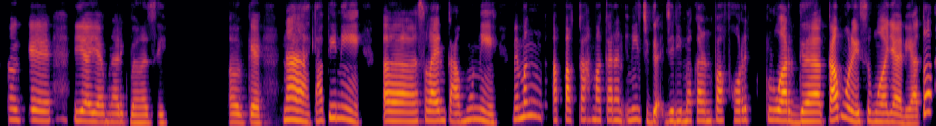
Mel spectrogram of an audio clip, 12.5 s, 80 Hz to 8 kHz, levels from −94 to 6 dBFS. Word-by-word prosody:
Oke, 235 -2 -2 0.3
iya 220 0 +2
iya 200 - 0
menarik 190 0 -5
banget 180 0 -2
sih. 180 - -6 0.9
Oke, 185 -2 -1 0.3
nah 240 -3 +6
tapi 230 +7 -2
nih, 240 -9 -2 0.3
eee, 215 -1 +4
selain 220 0 +3
kamu 210 +1 -2
nih, 210 -6 0 0.3
memang 320 +3 -2 0.2
apakah 240 +1 -2
makanan 235 -1 -3
ini 245 +2 -4
juga 225 -5 -2
jadi 220 +2 -3
makanan 220 0 -2
favorit 230 +1 -2 0.2
keluarga 215 -3 +4
kamu 265 +6 +8
nih 200 - +2
semuanya 200 -1 -1
nih? 165 0 -2
Atau, - - +1
220 Hz, 135 wpm, -24 LUFS, 200-235 Hz, 0.9 s, kamu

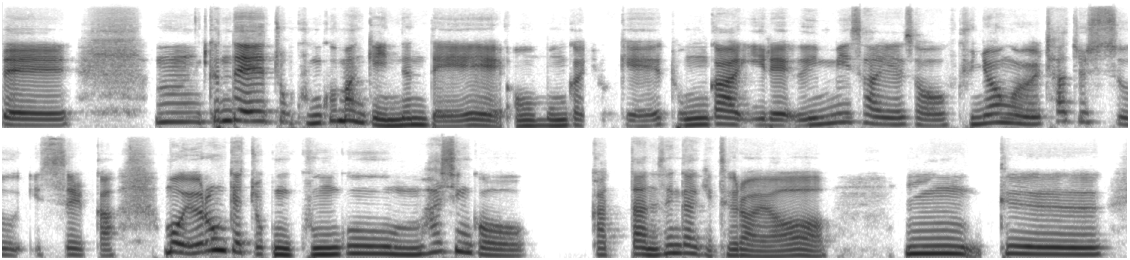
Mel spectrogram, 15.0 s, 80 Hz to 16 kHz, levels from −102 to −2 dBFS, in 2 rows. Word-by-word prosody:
네. 170 -1 +3 0.6
음 265 0 -4
근데 285 -1 +5
좀 265 -3 -13
궁금한 270 +5 +1
게 180 - +1
있는데 160 -2 +1
어 155 0 -1
뭔가 160 +1 -2
이렇게 155 +3 -7
"돈과 185 +2 +2
일의 170 -1 -1
의미 200 +10 -2
사이에서 190 -8 -4
균형을 215 0 -1
찾을 275 +3 -9
수 195 -10 -8
있을까?" 175 -2 -7 0.3
뭐 255 -2 +3
'요런 290 +7 +6
게 265 -3 -2
조금 190 -5 +2
궁금하신 205 +6 +2
것 165 -6 -3 0.4
같다.'는 180 0 0
생각이 220 -6 -2
들어요. 155 -1 -2 0.5
음 215 -2 +3
그 195 -2 +2
190 Hz, 235 characters per minute, -25 LUFS, 170-230 Hz, 0.6 s, 요런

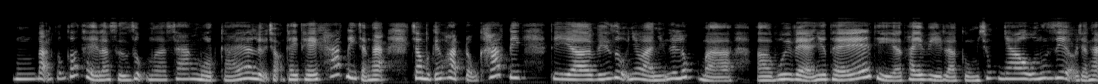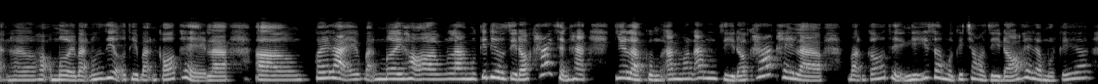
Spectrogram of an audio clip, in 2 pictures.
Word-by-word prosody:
ừm, 245 0 -3
bạn 255 -1 -1
cũng 270 - -9
có 370 - -3
thể 235 - 0
là 210 - 0
sử 215 -2 -3
dụng, 235 0 -4
ơ, 210 0 -4
sang 245 +2 -3
một 200 -3 0
cái 220 +8 -1
lựa 240 -3 +2
chọn - - -3
thay 220 -1 +1
thế 225 0 +2
khác 420 - -3
đi 310 - +3
chẳng 200 -1 -1
hạn, 220 -1 +3 0.3
trong 285 -1 +3
một 250 - +1
cái 255 +2 0
hoạt 285 -3 0
động 190 -4 -6
khác 370 - 0
đi. 310 -2 +1 0.3
Thì, 245 -3 -1
ờ, 220 0 +4
ví 240 +3 0
dụ 310 - -1
như 245 +1 -1
mà 210 -4 +1
những 200 +4 -1
cái 275 - 0
lúc 325 -1 -2
mà, 170 -5 -1 0.2
ờ, 190 0 -1
vui 235 +3 +1
vẻ 205 -7 +3
như 225 +2 +2
thế 230 - +4
thì 195 - 0
thay 225 0 +3
vì 210 -4 0
là 175 -3 -2
cùng 185 0 -4
chúc 285 +8 -5
nhau 255 0 +1
uống 255 +4 0
rượu 285 -7 -2
chẳng 195 0 -3
hạn, 210 -1 -2
ờ, 200 0 -2
họ 225 0 -4
mời 210 -2 +2
bạn 205 +1 0
uống 245 +3 +1
rượu 290 -6 0
thì 235 -2 -1
bạn 215 0 -4
có 225 +4 -1
thể 180 - 0
là, 190 0 +3 0.2
ờ, 205 -1 +3 0.2
quay 285 +1 +2
lại 250 -6 +4
bạn 235 0 -1
mời 250 0 +4
họ 245 -2 +2
làm 250 +1 +2
một 250 - 0
cái 315 - +1
điều 310 -4 +4
gì 255 -2 +1
đó 225 0 +4
khác 480 - +1
chẳng - - 0
hạn, 235 0 +2 0.3
như 290 0 +1
là 220 -6 +5
cùng 215 -2 -1
ăn 235 +4 +1
món 255 +1 -2
ăn 285 0 +1
gì 220 -6 -1
đó 200 +2 -1
khác 415 +5 0
hay 305 -4 +1
là 190 -6 +2 0.3
bạn 215 -2 -3
có 255 +4 -2
thể 285 - -2
nghĩ 225 +8 0
ra 310 -1 0
một 235 -5 0
cái 230 - -2
trò 235 -3 0
gì 195 -1 -1
đó, 185 +2 -1
hay 315 - 0
là 245 - +1
một 195 -3 -2
cái, 230 +5 -3
a, 285 - -4
230 Hz, 285 wpm, -22 LUFS, 210-265 Hz, 0.3 s, là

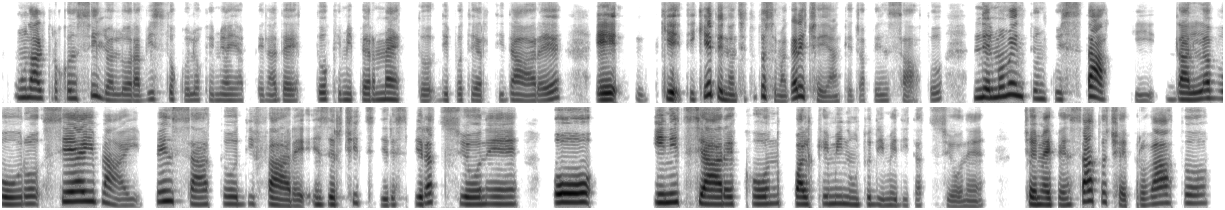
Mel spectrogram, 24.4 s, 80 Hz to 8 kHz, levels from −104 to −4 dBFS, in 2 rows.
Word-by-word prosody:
Un 250 0 -3
altro 235 -2 -3
consiglio 225 +3 -7
allora, 165 -2 -10
visto 195 +3 -14
quello 175 -1 -17
che 170 - -22
mi 170 - -14
hai 170 0 -12
appena 165 -1 -19
detto, 170 +3 -11
che 190 - -21
mi 185 -1 -11
permetto 185 -3 -8
di 175 0 -17
poterti 170 0 -17
dare, 175 +5 -8 0.3
e, 185 +1 +4
mhmm, 165 - -24
chie 200 -2 +4
ti 195 - -15
chiedo 315 - +1
innanzitutto, 200 - -5
se 255 - -6
magari 230 - 0
ci - - -13
hai 140 - -12
anche 150 +2 -19
già 160 +1 -24
pensato: 165 +4 -18 0.3
nel 245 +1 +3
momento 290 0 +3
in 210 -2 -7
cui 200 -2 -12
stacchi 200 - -2
dal 190 0 -1
lavoro, 215 -1 0
se 280 0 +2
hai 285 0 +6
mai 175 -9 -8
pensato 210 -8 -2
di 205 +1 -16
fare 175 -4 -3
esercizi 200 +4 -6
di 175 - -7
respirazione, 205 0 -3 0.3
o 255 +1 +10 0.6
iniziare 220 -5 +4
con 215 +2 -3
qualche 205 +1 +1
minuto 205 -3 -6
di 190 -3 -12
meditazione. 165 -3 -15 0.3
Ci - - -1
hai 195 - +5
mai 190 -1 +2
pensato? 270 +10 +1
Ci 250 - -12
hai 160 - -7
provato? 230 +5 -4
200 Hz, 145 wpm, -21 LUFS, 175-230 Hz, 0.6 s, o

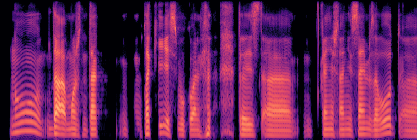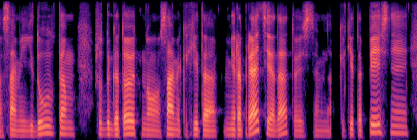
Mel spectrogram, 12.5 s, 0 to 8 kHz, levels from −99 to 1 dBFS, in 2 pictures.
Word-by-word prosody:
Ну 180 -2 -3
да, 125 -1 +8
можно 120 -1 -3
так, 120 +1 +4 0.3
м 125 - -19
м, 120 - -17
так 140 0 +5
и 160 - 0
есть 135 -5 +3
буквально. 115 -2 -3 0.5
То 120 - -1
есть, 115 -2 -1
ам, 105 -2 0 0.3
конечно, 120 -1 -1
они 115 0 -6
сами 125 +1 +1
зовут, 140 +8 -2
а, 100 -2 -7
сами 105 +1 -1
еду 130 +9 -3
там, 130 -2 -1 0.3
что-то 125 -3 -5
готовят, 135 +3 +2
но 110 -3 -5
сами 115 +1 +3
какие-то 110 -2 -2
мероприятия, 120 - +3
да, 120 +7 +1
то 105 - -11
есть 100 -1 -3
именно 100 -2 -15
какие-то 120 -2 -6
песни 155 -2 0
120 Hz, 160 wpm, -24 LUFS, 110-135 Hz, 0.5 s, да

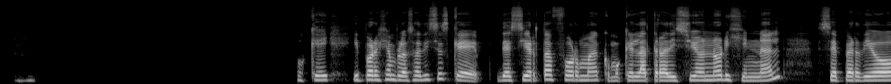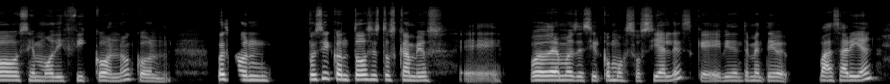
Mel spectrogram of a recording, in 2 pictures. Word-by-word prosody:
Uju. 175 +2 -20 2.6
Okey. 200 +2 -2 0.2
Y 210 - -4
por 215 0 +4
ejemplo, 210 -2 +1
o 190 - -2
sea, 200 +1 -1
dices 245 +4 -5
que 195 -6 +1
de 190 0 +1
cierta 205 +3 +2
forma, 200 -2 0
como 175 -2 -7
que 185 -1 -1
la 180 0 +4
tradición 180 +2 +2
original 200 - 0 0.3
se 190 - -1
perdió, 190 +1 +4
o 195 - +1
se 185 -1 -4
modificó 175 +1 -2
¿no? 205 +9 -5
Con, 150 -8 -5 0.4
pues 235 -2 +5
con, 200 -3 -1 0.3
pues 230 0 +2
sí, 275 -1 +1
con 230 -3 +3
todos 225 +1 +5
estos 215 -2 -3
cambios, 190 -2 0 0.2
eh, - - -10 0.3
podemos 200 0 +5
decir 185 +1 -4
como 195 -1 -3
sociales, 185 - -3
que 475 -1 -4
evidentemente 175 0 -4 0.2
pasarían. 190 - +1
195 Hz, 135 wpm, -20 LUFS, 185-210 Hz, 2.6 s, pues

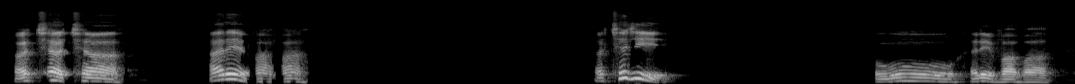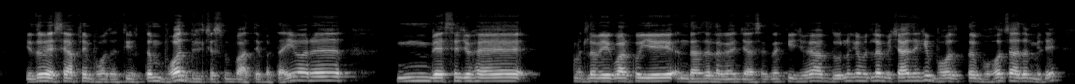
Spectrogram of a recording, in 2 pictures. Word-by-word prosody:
अच्छा-अच्छा। 180 - +3 1.3
अरे 240 +2 +6 0.2
वाह-वाह। 135 +1 -7 3.0
अच्छा 160 - -1
जी! 265 -4 +5 2.3
ओह! 140 -3 -4
अरे 155 - +2
वाह-वाह! 115 -3 -1 0.6
ये 130 - -4
तो 160 - +5
वैसे 155 -1 +5
आपने 155 +2 0
बहुत 120 0 -5
अति 120 +3 -7
उत्तम, 160 +6 0
बहुत 200 - +6
दिलचस्प 135 0 -9
बातें 480 - -3
बताईं - - -3
और 185 -1 +3 0.9
उम, 165 +2 -5
वैसे 160 +1 +4
जो 160 0 +2
है 155 -1 +2 0.9
मतलब 150 +1 -3
एक 150 0 +4
बार 150 -1 +3
को 155 - 0
ये 155 +1 +5
अंदाज़ा 135 0 -2
लगाया 125 -2 -3
जा 115 - -1
सकता 125 +3 -9
है 135 - -9
कि 145 +1 -8
जो 140 - -9
है 160 - +1
आप 160 -1 0
दोनों 145 +4 -3
के 175 - -1
मतलब 175 +2 +1
विचार 165 0 +2
देखिये 175 +5 -3
बहुत 145 +1 -3
हद 145 - -10
तक 150 -1 -2
बहुत 140 +8 -2
ज़्यादा 160 -2 +2
मिले - - -5
150 Hz, 135 wpm, -23 LUFS, 135-165 Hz, 3.0 s, अरे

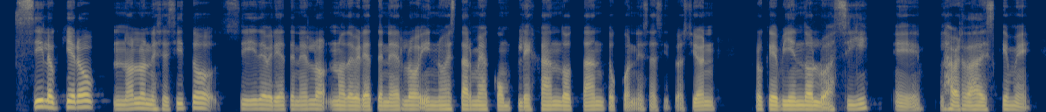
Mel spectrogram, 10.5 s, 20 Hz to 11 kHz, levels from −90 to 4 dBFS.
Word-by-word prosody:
sí 185 +2 +3
lo 165 -3 +5
quiero, 170 +2 +3
no 120 +2 0
lo 145 0 +3
necesito, 140 +4 -1
sí 125 -1 -4
debería 115 -2 +1
tenerlo, 120 0 -1
no 115 -1 0
debería 110 -2 +3
tenerlo 110 +2 +1
y 110 - +1
no 115 +1 0
estarme 115 -1 +1
acomplejando 110 0 0
tanto 110 +1 -2
con - - -5
esa - - -6
situación. 110 +1 -3 0.3
Creo 115 - -2
que 115 0 +5
viéndolo 115 -1 +4
así, 125 +6 -3 0.2
eh, 95 -5 -3 0.2
la - - -3
verdad 110 +1 +2
es 105 0 -4
que 120 - -2
me, 105 -5 -3
115 Hz, 170 wpm, -23 LUFS, 110-125 Hz, 0.3 s, lo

